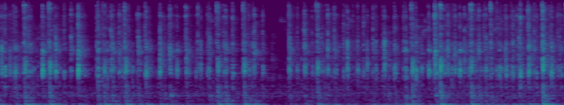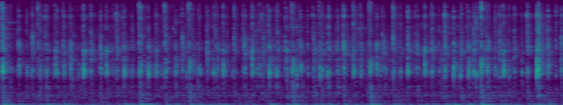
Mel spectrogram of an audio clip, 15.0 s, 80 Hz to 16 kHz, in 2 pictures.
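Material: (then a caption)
Plastic. Both hands with short-nailed fingertips type rapidly on a white full-size plastic mechanical keyboard with plastic keycaps and RGB backlighting, resting on a desk with a padded wrist rest. Dense, crisp clacks with quick decay cluster around 1.3 kHz and carry into the brights, with one brief pause near four seconds. A faint low hum sits underneath the steady stream of keystrokes.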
